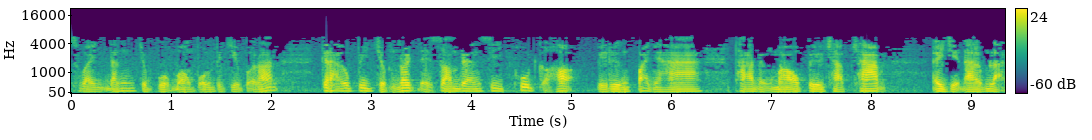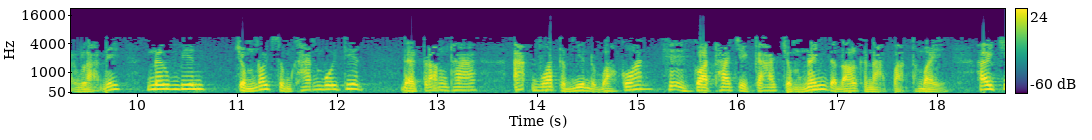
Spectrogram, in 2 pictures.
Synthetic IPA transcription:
sʋaɛŋɗəŋt͡ɕɑmpʊəhɓɑːŋpə̰ʔo̰ːnprɑt͡ɕiəpoəɾŏət̪̚kra̰wpiːt͡ɕɑmnoc̚ɗaɛlsɑmrɛ̆əŋsiːpʰuːt̪̚kɑ̰ɦɑ̰ʔ | piːɾɨəŋpaɲɦaːt̪ʰaːnɨŋmaɔpeːlt͡ɕʰa̰ːp̚t͡ɕʰaːp̚ | ʔəjt͡ɕiəɗaəmla̰ʔnɨ̰ŋla̰ʔnihnɨwmiən | t͡ɕɑmnoc̚sɑmkʰanmuəjt̪iət̪̚ | ɗaɛlt̪rɑŋt̪ʰaː | ʔaʔʋŏət̪ːamiənrɔɓɑhkŏət̪̚kŏət̪ʰːaːt͡ɕiəkaːt͡ɕɑmnɨɲt̪ɨəɗɑlkana̰ʔpa̰ʔt̪ʰməj | haəj

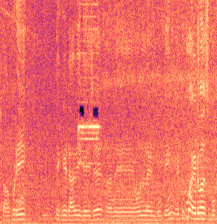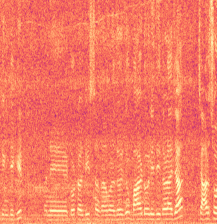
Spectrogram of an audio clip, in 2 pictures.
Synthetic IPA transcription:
t̪oapɽ̃i | ʈɪkiʈaʋiɡəit͡ʃʰeəneɔnlainbukɪ̃ŋɡeʈukmãɛɖʋansbukɪ̃ŋɡʈɪkiʈ | əneʈoʈəlɖisʈə̃ɾsãmɾad͡ʒ̪ojt͡ʃʰobaɾɖolit̪ʰit̪ʰəɽad͡ʒa | t͡ʃaɾso

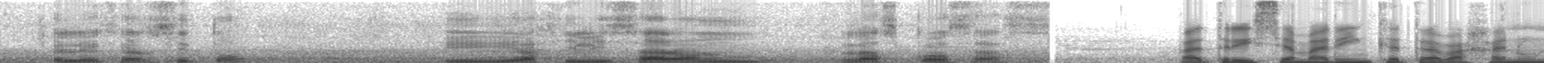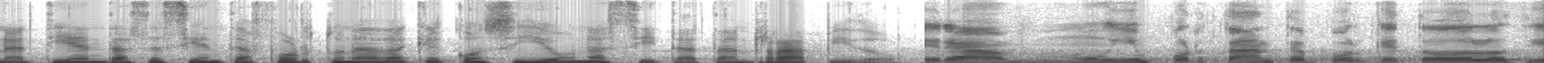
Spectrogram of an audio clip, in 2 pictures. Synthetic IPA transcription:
elexeɾsit̪oiaxilisaɾonlasko̞sas | pat̪ɾisjamaɾiŋke̞t̪ɾaβaxaenunat̪je̞nd̪ase̞sje̞nt̪e̞afo̞ɾt̪unaðake̞ko̞nsiɣjo̞unasit̪at̪anrapiðoeɾamujimpo̞ɾt̪ant̪epo̞ɾke̞t̪oðozlozði

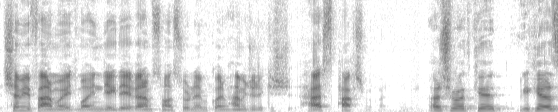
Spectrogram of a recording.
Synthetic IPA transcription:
t͡ʃʰe̞miːfæɾmɒːjiːd̪mɒːiːnjekd̪æjiːɣæɾæmsɒːnsuɾnemiːkʰoniːmɦæmind͡ʒuːɾiːkʲʰehæst̪̚pʰæχʃmḭːkʰonim | ʔæɾʃæβæd̪kʲʰejekiæz

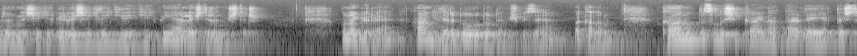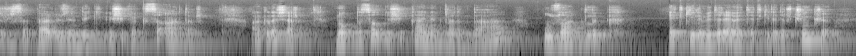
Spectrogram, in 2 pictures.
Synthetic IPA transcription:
d̪ønynd̪ɛʃe̞cʰilʲbiɾvɛʃecʰilʲɛcʰilʲd̪ʲecʰiːɟibijæɾlʲɛʃt̪ʰiɾḭlʲmiʃt̪ʰiɾ̝̥ | b̥unaɟø̰ɾɛ̰haɲɟilʲeɾɛd̪o̞ːɾud̪uɾd̪e̞̰miʃbḭzɛ̰bakʰalˠɯ̰mkʰaːno̞k̚t̪ʰasalˠɯʃɯkʰːajnaːpʰæɾd̪ejɛjaklˠaʃt̪ʰɯɾɯɾsa̰pʰæɾd̪yzeɾind̪ecʰiʔɯʃɯkakʰɯ̥sɯ̰ʔaɾt̪ʰa̰ɾ̥a̰ɾkʰad̪aʃlˠa̰ɾ̥no̞k̚t̪ʰasalˠɯʃɯkʰːajnaklˠaɾɯ̰nd̪a̰uzaklˠɯk | ɛt̪cʰilʲimid̪iɾɛ̰vɛt̪ʰɛt̪cʰilʲid̪iɾ̥t͡ʃʰyɲcʰy̰

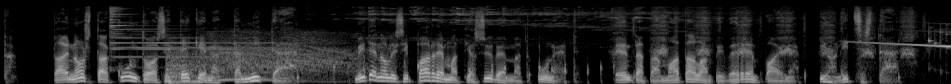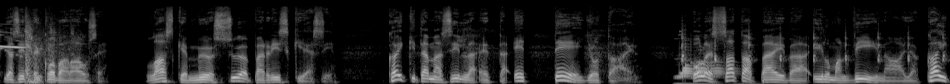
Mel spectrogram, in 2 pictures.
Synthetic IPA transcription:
ɑ̥ | t̪ɑino̞st̪ɑːkkunt̪oɑsit̪e̞ke̞mæt̪ːæmit̪æ̰ːmit̪enolisipɑre̞mːɑt̪jɑsyʋe̞mːæt̪unḛt̪e̞nt̪æpæmɑt̪ɑlɑmpiʋeɾempɑjneihɑnit̪sest̪æ̰ːnjɑsit̪ːe̞ŋko̞ʋɑlɑwse | lɑskemmyøsːyøpærisk̟iæ̰sḭ | kɑikːit̪æmæsilːæ̰ʔe̞t̪ːæ̰ʔet̪ːeːjjo̞t̪ɑ̰in | o̞le̞ssɑt̪ɑpæiʋæːʔilmɑnʋiːnɑːjɑkɑi

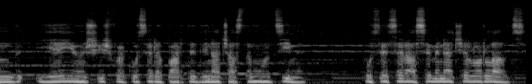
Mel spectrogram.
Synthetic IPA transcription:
nd̪je̞jɨnʃiʃʲfəkuse̞ɾəpart̪e̞d̪inat͡ʃast̪əmult̪sime̞ | fuse̞se̞ɾəase̞me̞neat͡ʃe̞lo̞rlalt̪sʲ

